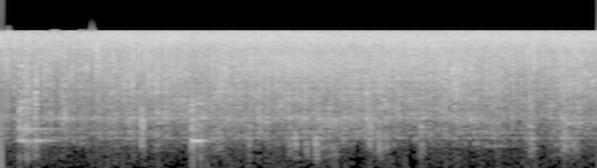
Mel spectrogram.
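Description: Sliced shallots sizzling steadily in hot oil in an earthenware pot, stirred with a wooden spatula, with a few light knocks of the spatula against the pot.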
